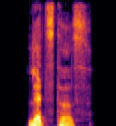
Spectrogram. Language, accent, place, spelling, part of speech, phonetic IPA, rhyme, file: German, Germany, Berlin, letztes, adjective, [ˈlɛt͡stəs], -ɛt͡stəs, De-letztes.ogg
- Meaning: strong/mixed nominative/accusative neuter singular of letzte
